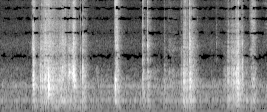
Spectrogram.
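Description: A metal knife scraping and knocking against a disposable aluminium foil pan in a series of short strokes, as hot dogs and sausages stuck to the foil are pried loose and rolled over.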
